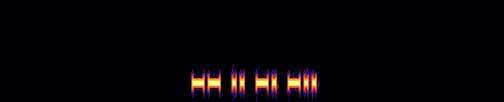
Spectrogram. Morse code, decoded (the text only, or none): MIND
